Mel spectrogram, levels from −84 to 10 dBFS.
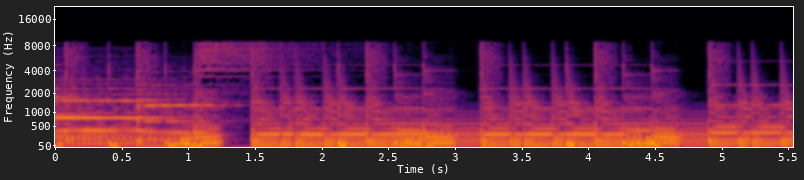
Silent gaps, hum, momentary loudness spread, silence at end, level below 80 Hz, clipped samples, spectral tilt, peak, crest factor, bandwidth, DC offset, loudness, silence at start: none; none; 4 LU; 0 s; -24 dBFS; under 0.1%; -6.5 dB/octave; -4 dBFS; 12 dB; 9.4 kHz; 0.4%; -18 LUFS; 0 s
